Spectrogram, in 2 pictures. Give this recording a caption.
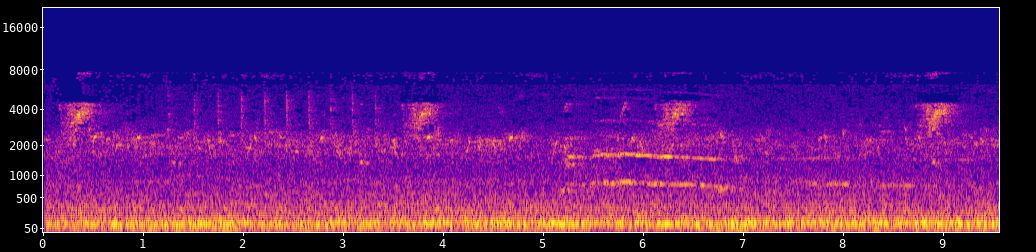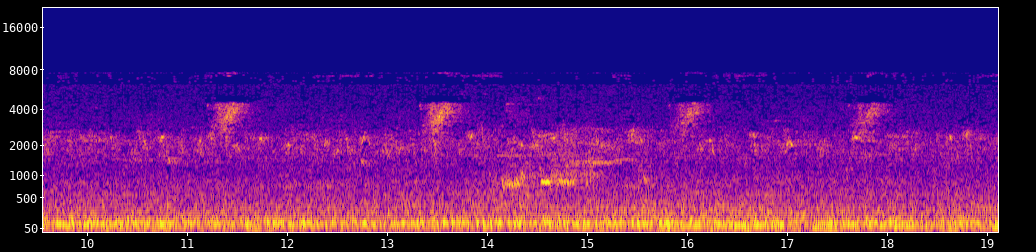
161229-Farm-Insects-Sounds-Bali
Crickets, insects & a few roosters: Sound of rural countryside close to Ubud, Bali in Indonesia.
